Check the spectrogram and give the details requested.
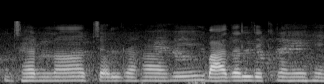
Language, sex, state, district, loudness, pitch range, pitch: Hindi, male, Bihar, Purnia, -18 LUFS, 175-180 Hz, 175 Hz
